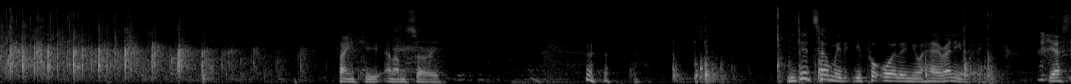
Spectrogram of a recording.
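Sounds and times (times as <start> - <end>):
round of applause from a group: 0.0 - 3.6
speech: 3.4 - 4.5, 5.8 - 6.2, 7.9 - 10.6.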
